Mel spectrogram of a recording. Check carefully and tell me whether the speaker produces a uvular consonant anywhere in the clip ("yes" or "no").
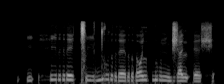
no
